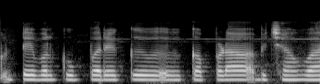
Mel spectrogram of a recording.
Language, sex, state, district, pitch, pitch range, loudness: Hindi, female, Jharkhand, Palamu, 215 Hz, 210-215 Hz, -16 LUFS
